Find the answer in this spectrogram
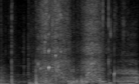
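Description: Packing tape being slit and ripped off a cardboard box: a couple of clicks, then a rasping tear in two pulls lasting about a second.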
